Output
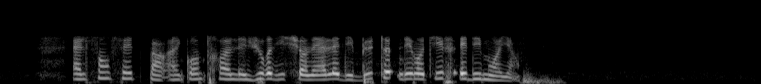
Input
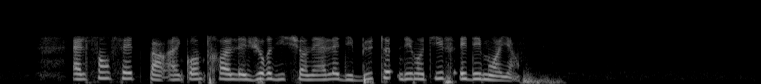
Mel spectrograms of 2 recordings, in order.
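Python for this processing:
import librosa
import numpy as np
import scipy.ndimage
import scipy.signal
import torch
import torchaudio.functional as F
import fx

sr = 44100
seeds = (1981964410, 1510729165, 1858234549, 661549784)

y = fx.graphic_eq(x, sr, hz=(250, 500, 1000, 2000), db=(-9, 11, 5, 7), at=(2.65, 4.68))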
